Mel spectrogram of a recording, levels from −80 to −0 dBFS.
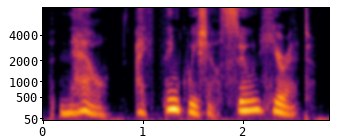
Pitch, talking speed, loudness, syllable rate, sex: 160 Hz, 190 wpm, -17 LUFS, 3.7 syllables/s, female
